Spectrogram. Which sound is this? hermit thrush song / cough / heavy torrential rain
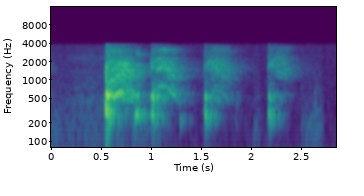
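cough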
